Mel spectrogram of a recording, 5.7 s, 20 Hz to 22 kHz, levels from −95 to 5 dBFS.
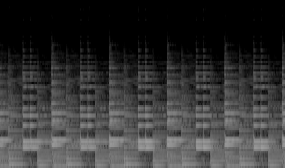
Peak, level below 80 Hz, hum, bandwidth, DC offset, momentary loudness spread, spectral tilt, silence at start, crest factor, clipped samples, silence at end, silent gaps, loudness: -24 dBFS; -72 dBFS; none; 9.2 kHz; under 0.1%; 3 LU; -7 dB/octave; 0 s; 14 dB; under 0.1%; 0 s; none; -38 LUFS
